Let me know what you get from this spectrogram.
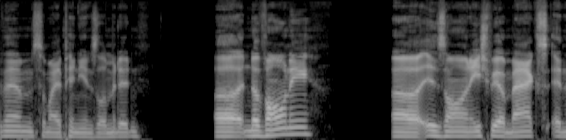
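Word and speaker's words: Навальный: Navalny won, and they mispronounced it. Questlove mispronounced it. Navalny. Navalny, ain't it? Pretty sure it's Navalny.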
